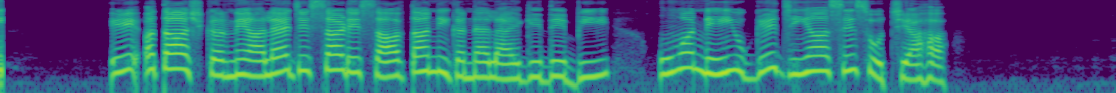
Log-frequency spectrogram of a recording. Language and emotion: Dogri, sad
